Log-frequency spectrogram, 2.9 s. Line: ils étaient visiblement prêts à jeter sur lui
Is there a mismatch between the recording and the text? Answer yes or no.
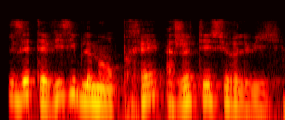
no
